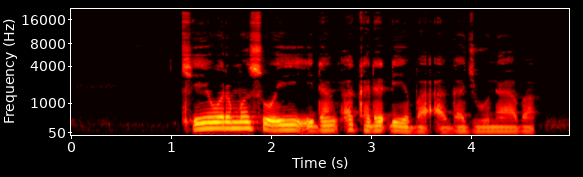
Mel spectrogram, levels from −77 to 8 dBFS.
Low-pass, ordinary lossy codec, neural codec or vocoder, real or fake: none; none; none; real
